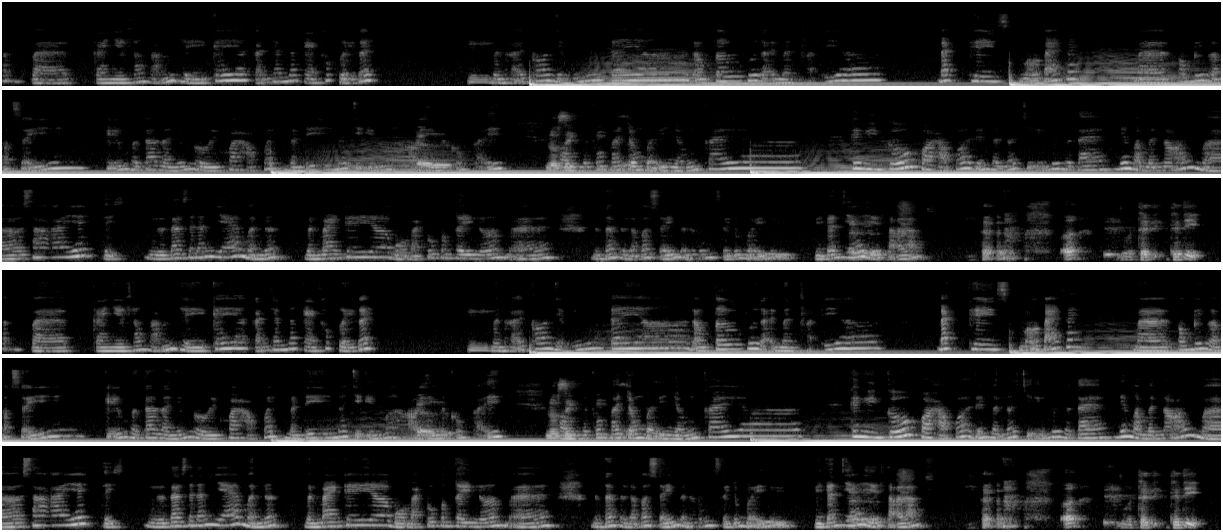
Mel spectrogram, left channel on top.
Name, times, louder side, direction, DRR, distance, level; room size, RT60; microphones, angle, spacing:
voice 1, 0.0-3.7 4.9-8.8 9.4-10.8 11.3-17.3 17.8-20.2 20.7-33.7 34.4-34.5 35.4-35.5, right 2 dB, 80° right, 0.7 m, -28 dB
voice 2, 4.7-5.4 11.7-11.8 16.3-16.7 17.6-18.8 32.8-33.5 34.2-35.3 35.5-36.3, equal, 15° right, 0.6 m, -29 dB
sound 1, 5.3-9.3 10.1-24.1, right 1 dB, 85° left, 0.4 m, -19 dB
3.4 x 2.1 x 2.7 m
head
